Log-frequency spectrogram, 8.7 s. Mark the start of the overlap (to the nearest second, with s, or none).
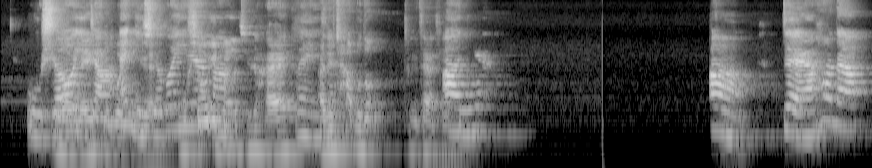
1 s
